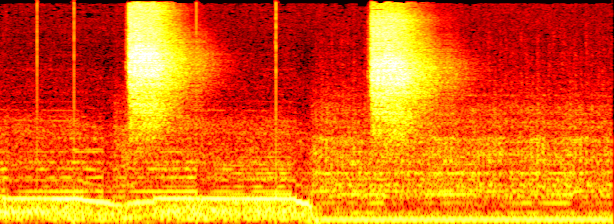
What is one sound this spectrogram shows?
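Air brakes hiss sharply twice.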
